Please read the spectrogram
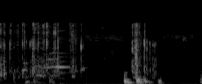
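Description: Computer keyboard being typed on: a quick run of keystrokes through the first second, then a louder, heavier cluster a little over a second in.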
